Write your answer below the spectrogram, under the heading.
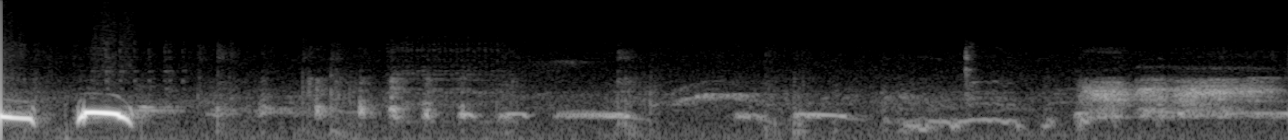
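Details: Decoy spotted dove used to draw in wild doves: two loud, short, low coos open the phrase, followed by soft clicking notes and quiet, drawn-out murmured coos.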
